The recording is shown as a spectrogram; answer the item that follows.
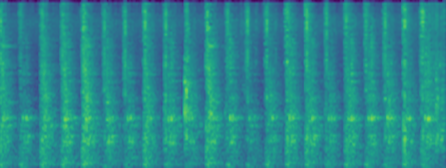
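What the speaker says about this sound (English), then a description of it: "So begin by pounding down your garlic." Garlic and salt pounded with a pestle in a mortar: a steady series of about twenty close, even thuds in a regular rhythm, heard alone.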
